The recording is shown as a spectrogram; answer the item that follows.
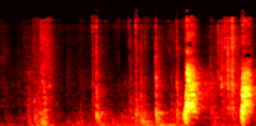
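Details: A pet dachshund reacting to a noise outside, about to go investigate; a few soft muffled woofs and scuffling building to two loud sharp barks near the end, in a small room.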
